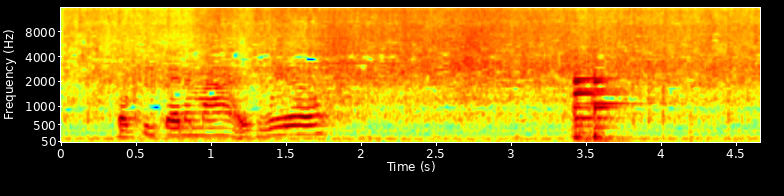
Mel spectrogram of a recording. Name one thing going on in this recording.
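Metal tongs clank against a pan.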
